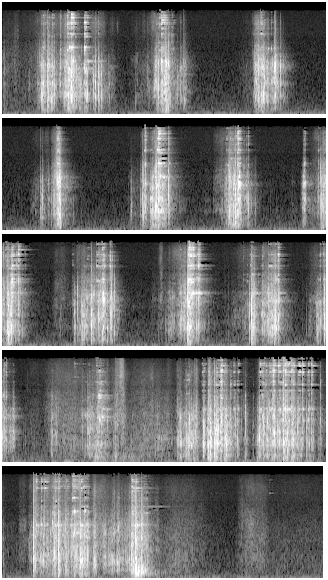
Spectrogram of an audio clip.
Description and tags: Lightmetal armor
Good sound for armor suit
armor, metal, tools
